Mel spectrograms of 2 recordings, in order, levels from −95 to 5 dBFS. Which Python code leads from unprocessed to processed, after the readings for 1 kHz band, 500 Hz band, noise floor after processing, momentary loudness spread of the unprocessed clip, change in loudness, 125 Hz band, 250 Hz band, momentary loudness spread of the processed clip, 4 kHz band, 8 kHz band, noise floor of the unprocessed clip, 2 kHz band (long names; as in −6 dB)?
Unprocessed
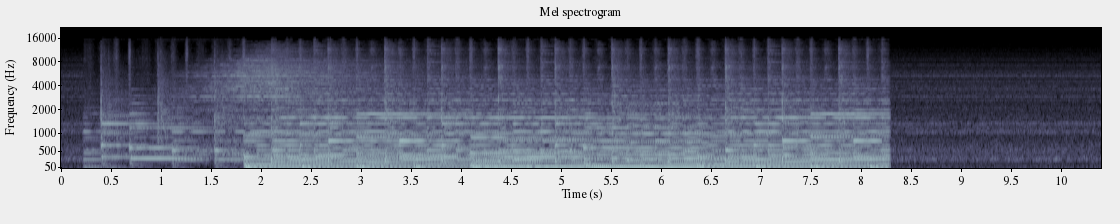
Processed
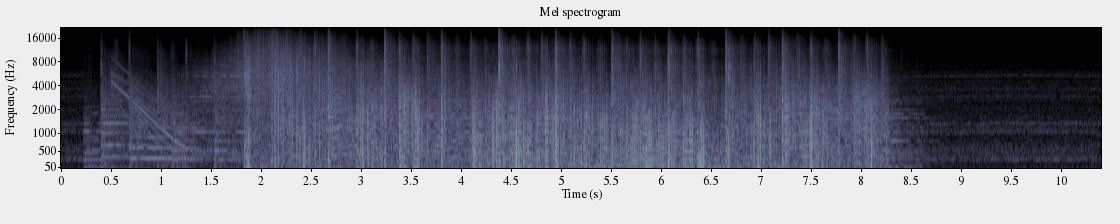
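−10.0 dB, −11.5 dB, −66 dBFS, 7 LU, −10.5 dB, −15.0 dB, −14.5 dB, 11 LU, −6.5 dB, −6.5 dB, −54 dBFS, −9.0 dB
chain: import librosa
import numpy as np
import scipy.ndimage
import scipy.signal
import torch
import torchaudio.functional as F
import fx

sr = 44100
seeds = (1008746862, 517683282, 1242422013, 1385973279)

y = fx.vibrato(x, sr, rate_hz=0.44, depth_cents=18.0)
y = fx.rev_schroeder(y, sr, rt60_s=1.1, comb_ms=28, drr_db=8.5)
y = fx.spec_paint(y, sr, seeds[0], shape='fall', start_s=0.5, length_s=0.79, low_hz=540.0, high_hz=4700.0, level_db=-39.0)
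y = y + 10.0 ** (-19.0 / 20.0) * np.pad(y, (int(341 * sr / 1000.0), 0))[:len(y)]
y = fx.cheby_harmonics(y, sr, harmonics=(2, 3, 4, 8), levels_db=(-16, -8, -28, -31), full_scale_db=-14.0)
y = F.gain(torch.from_numpy(y), 1.0).numpy()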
